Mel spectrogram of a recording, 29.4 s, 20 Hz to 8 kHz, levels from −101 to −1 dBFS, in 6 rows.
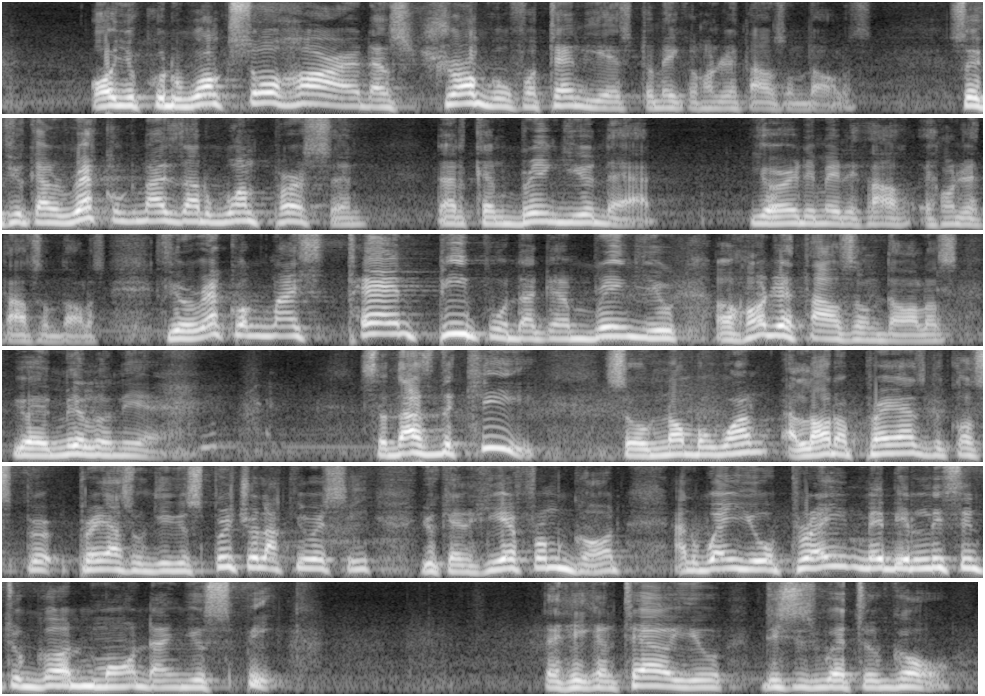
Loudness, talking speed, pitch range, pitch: -16 LUFS, 180 wpm, 140-190 Hz, 165 Hz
